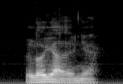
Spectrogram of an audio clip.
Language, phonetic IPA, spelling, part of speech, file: Polish, [lɔˈjalʲɲɛ], lojalnie, adverb, Pl-lojalnie.ogg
